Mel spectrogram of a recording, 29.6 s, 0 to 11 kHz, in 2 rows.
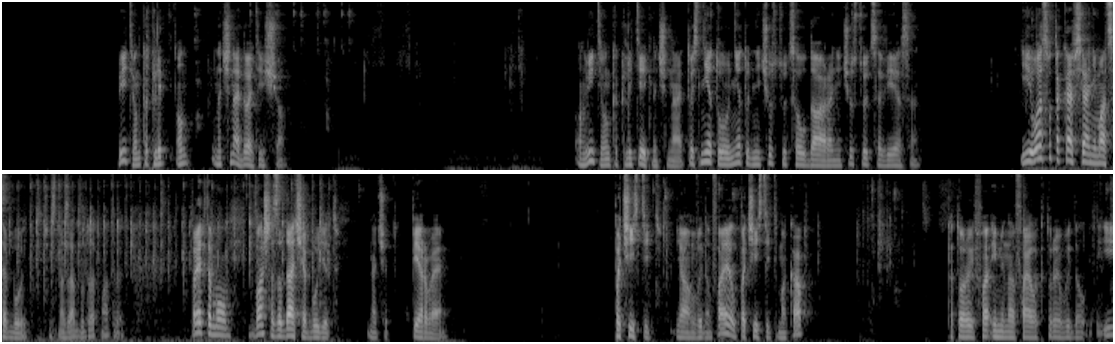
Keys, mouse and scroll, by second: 1.9 alt+v, 2.2 click, 3.3 click, 3.6 click, 3.9 click, 4.2 click, 6.8 alt+v, 9.4 click, 11.3 click, 13.6 alt+v, 14.3 ctrl+z, 14.5 ctrl+z, 14.7 ctrl+z, 14.9 ctrl+z, 15.1 ctrl+z, 15.2 ctrl+z, 15.4 ctrl+z, 15.6 ctrl+z, 15.8 ctrl+z, 16.0 ctrl+z, 16.1 ctrl+z, 16.3 ctrl+z, 16.5 ctrl+z, 16.7 ctrl+z, 16.9 ctrl+z, 17.1 ctrl+z, 17.3 ctrl+z, 17.5 ctrl+z, 17.7 ctrl+z, 17.9 ctrl+z, 18.1 ctrl+z, 18.3 ctrl+z, 18.5 ctrl+z, 18.8 ctrl+z, 19.0 ctrl+z, 19.6 alt+middle click, 23.5 alt+middle click, 24.3 alt+middle click, 25.5 ctrl+z, 26.4 alt+middle drag, 29.5 alt+middle drag.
